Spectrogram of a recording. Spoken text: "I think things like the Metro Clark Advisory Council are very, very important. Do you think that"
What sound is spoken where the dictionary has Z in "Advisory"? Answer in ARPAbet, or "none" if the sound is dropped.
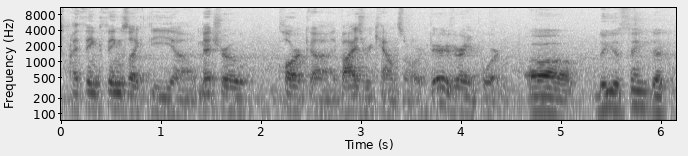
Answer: Z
